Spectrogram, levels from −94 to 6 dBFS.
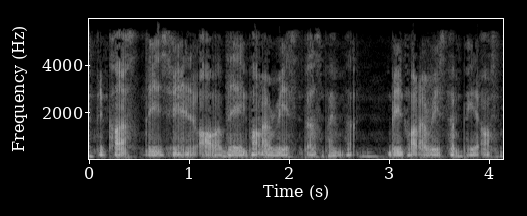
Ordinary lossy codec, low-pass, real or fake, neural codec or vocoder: AAC, 32 kbps; 5.4 kHz; fake; autoencoder, 44.1 kHz, a latent of 192 numbers a frame, MeloTTS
